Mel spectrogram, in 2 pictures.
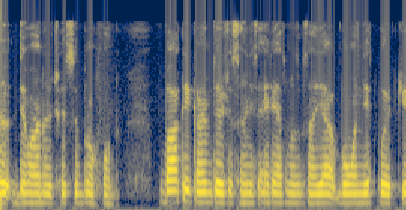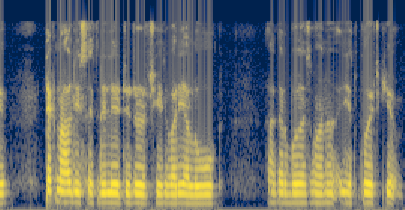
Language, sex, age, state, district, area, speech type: Kashmiri, male, 18-30, Jammu and Kashmir, Anantnag, rural, spontaneous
